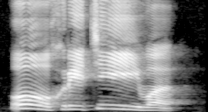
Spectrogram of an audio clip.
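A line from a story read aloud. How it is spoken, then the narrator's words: Loud laughter. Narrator (Russian): Захохотал Девяткин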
